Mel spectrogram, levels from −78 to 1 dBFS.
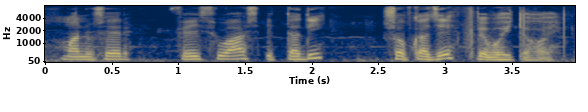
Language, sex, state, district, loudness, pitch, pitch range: Bengali, male, Assam, Hailakandi, -18 LUFS, 155 Hz, 130-170 Hz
